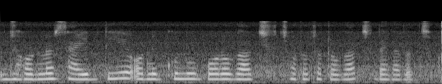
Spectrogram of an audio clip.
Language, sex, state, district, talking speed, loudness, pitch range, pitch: Bengali, female, Tripura, West Tripura, 150 wpm, -18 LUFS, 235-255 Hz, 245 Hz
